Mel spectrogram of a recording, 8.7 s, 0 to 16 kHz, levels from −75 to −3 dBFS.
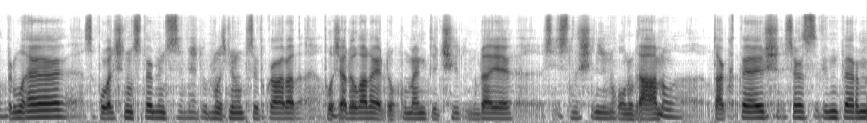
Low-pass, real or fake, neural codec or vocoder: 9.9 kHz; fake; autoencoder, 22.05 kHz, a latent of 192 numbers a frame, VITS, trained on many speakers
